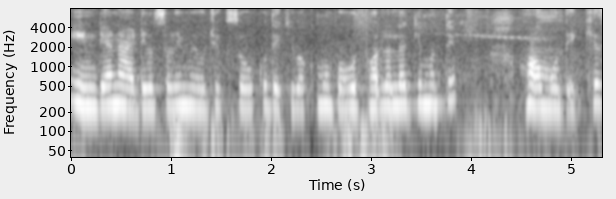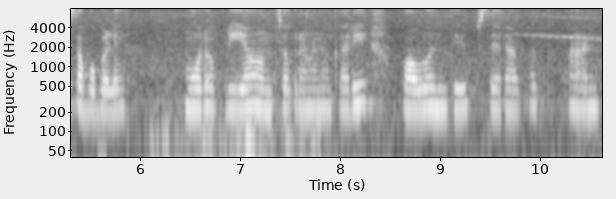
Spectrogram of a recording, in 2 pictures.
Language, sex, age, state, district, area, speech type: Odia, female, 18-30, Odisha, Jagatsinghpur, rural, spontaneous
